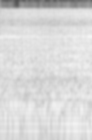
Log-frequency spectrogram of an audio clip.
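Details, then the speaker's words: Engine stood a long time, second start with idle control valve missing so it cuts out at tick-over, pedal propped: low, slightly uneven chugging idle while warming; owner suspects burning off old oil in the cylinders. "Sounds chucking a bit. Just let that warm up. Warm up a bit now. I think it's just burning off the old oil that's just been sat in cylinders"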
